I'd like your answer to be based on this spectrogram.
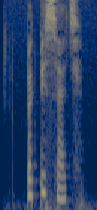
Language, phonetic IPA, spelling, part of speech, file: Russian, [pətpʲɪˈsatʲ], подписать, verb, Ru-подписать.ogg
- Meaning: 1. to sign (one's own name) 2. to add to 3. to subscribe, to take out a subscription for someone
